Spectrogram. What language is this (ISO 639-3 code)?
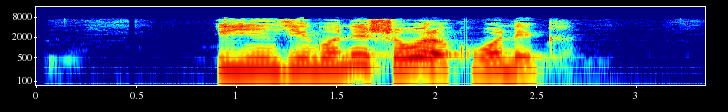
kin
